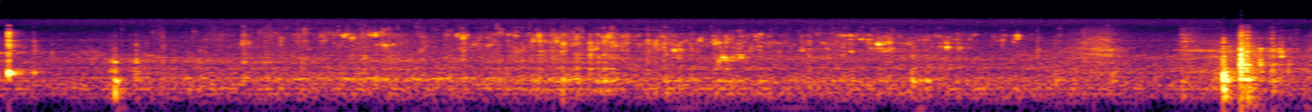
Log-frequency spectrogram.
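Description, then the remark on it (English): A Bun drip coffee maker brewing a dark cup of coffee, with a steady stream of trickling, gurgling liquid throughout and a couple of sharper clinks, one near the start and a louder burst at the end. “This Bun coffee maker does not take a lot of grounds to make a pretty nice cup of dark cup of coffee.”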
